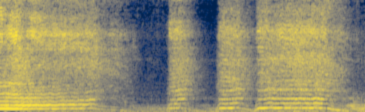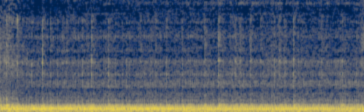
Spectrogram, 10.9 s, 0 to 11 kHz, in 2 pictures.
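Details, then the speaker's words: Novarossi Roma 25 nitro RC engine in a Tamiya TRF 801XT, retuned from two-stage to single-stage idle with 1/8 turn on the high-end needle in cooler weather; clean throttle blips and a steady high buzz, running well. "pretty good to me and only thing I had to do was 1/8 of a turn on when a high-end needle"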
